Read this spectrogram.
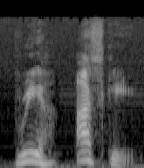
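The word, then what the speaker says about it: Brioschi: And pronounced Brioski, says Stephen.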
